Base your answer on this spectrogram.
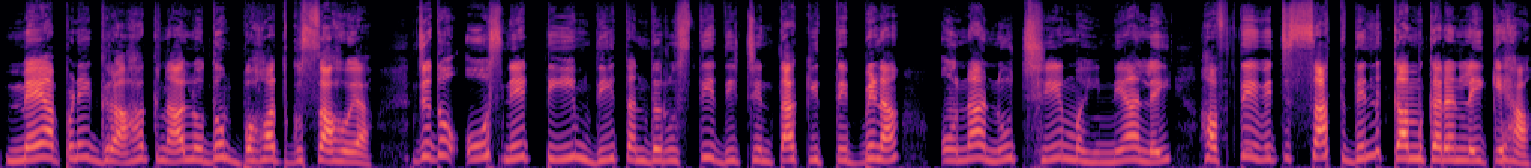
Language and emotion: Punjabi, angry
